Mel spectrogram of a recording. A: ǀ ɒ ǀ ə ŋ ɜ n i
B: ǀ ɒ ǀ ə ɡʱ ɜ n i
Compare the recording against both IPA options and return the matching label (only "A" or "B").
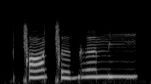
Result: B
